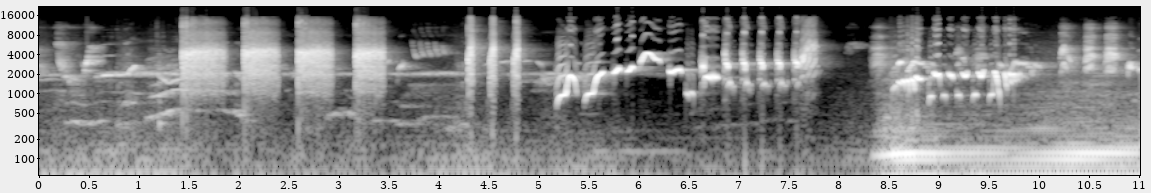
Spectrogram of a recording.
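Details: Fired-up White-rumped shama in aggressive singing: loud harsh bursts, then sharp clicks and rising whistles, a short pause, then a tumbling whistled phrase over a low background hum.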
